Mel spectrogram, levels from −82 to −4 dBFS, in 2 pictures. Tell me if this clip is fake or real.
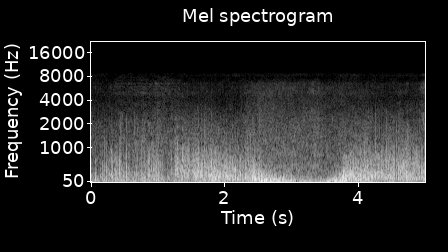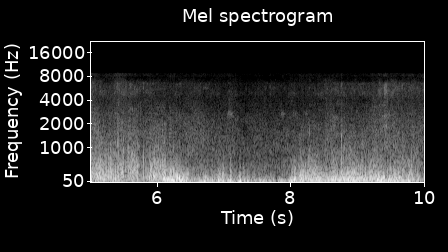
fake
